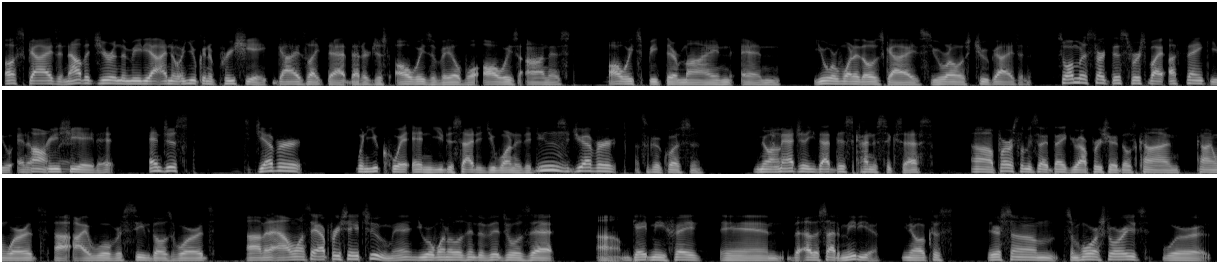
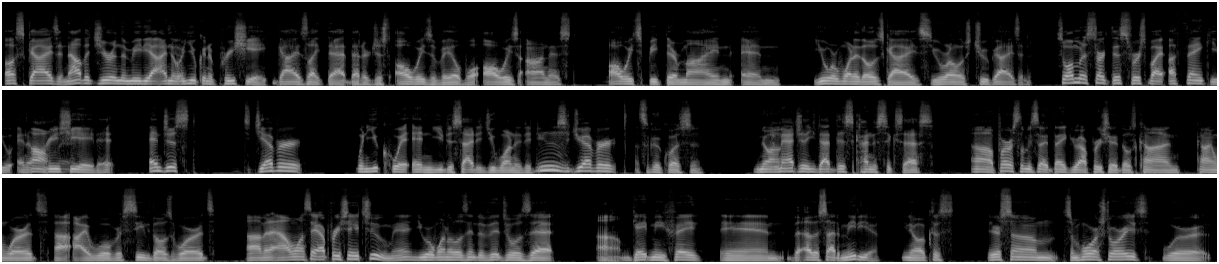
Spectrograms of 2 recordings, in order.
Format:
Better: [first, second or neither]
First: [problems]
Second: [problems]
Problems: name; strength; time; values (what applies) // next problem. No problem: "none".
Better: second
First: muffled; very; fading above 2.5 kHz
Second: none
